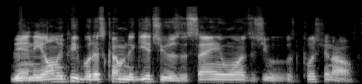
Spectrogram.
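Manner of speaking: ordinary talk, nothing marked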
